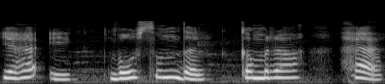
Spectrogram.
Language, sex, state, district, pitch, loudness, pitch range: Hindi, female, Uttar Pradesh, Saharanpur, 300 Hz, -15 LUFS, 260-315 Hz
